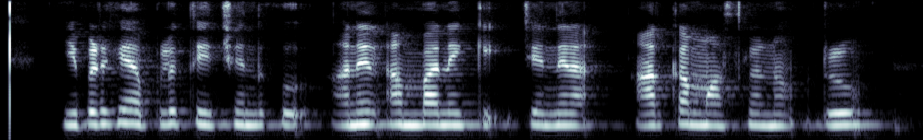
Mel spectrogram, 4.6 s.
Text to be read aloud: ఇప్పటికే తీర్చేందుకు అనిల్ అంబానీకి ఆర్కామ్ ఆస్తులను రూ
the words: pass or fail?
fail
